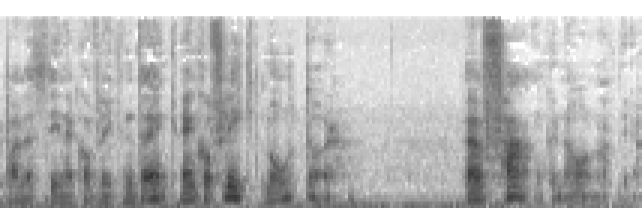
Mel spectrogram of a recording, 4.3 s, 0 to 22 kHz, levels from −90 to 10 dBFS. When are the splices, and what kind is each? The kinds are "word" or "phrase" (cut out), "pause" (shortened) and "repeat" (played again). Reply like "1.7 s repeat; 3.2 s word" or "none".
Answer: 1.2 s word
